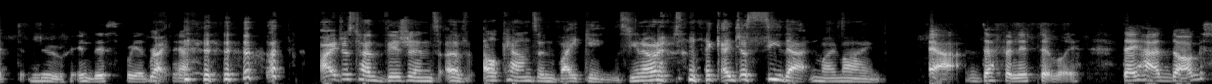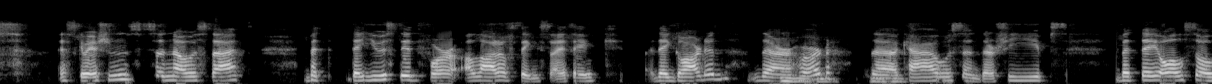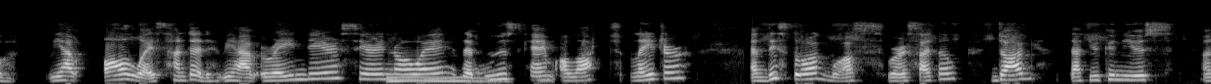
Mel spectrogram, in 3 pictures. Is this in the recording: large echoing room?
no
